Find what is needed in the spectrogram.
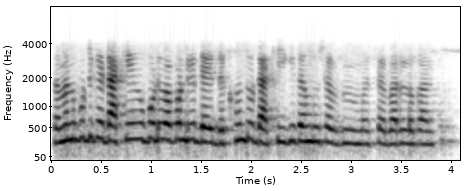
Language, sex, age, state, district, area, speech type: Odia, other, 60+, Odisha, Jajpur, rural, conversation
